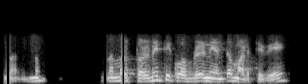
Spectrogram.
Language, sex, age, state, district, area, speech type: Kannada, male, 45-60, Karnataka, Shimoga, rural, conversation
